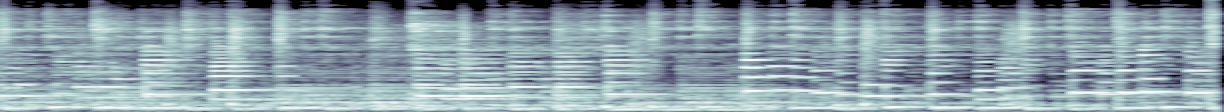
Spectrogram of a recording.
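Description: Cool jazz small-group recording: a quick line of short melody notes over a steady upright bass line and a drum kit with cymbals.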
